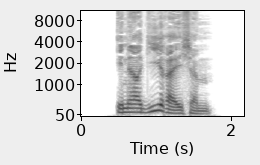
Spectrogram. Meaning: strong dative masculine/neuter singular of energiereich
- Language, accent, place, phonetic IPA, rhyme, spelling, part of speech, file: German, Germany, Berlin, [enɛʁˈɡiːˌʁaɪ̯çm̩], -iːʁaɪ̯çm̩, energiereichem, adjective, De-energiereichem.ogg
